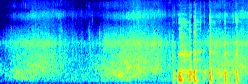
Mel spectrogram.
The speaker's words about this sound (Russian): Хью мигом перестал смеяться, отвязал лодку и столкнул ее в воду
